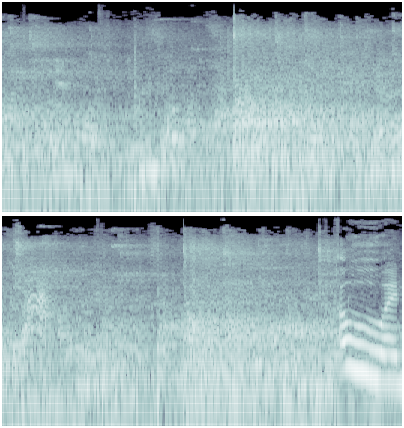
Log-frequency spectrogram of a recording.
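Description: Racquetball rally in an enclosed court: sharp hits of the ball off racquets and walls, ringing in the hall, with a brief rising squeak about four seconds in, over a steady murmur of voices.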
